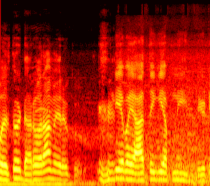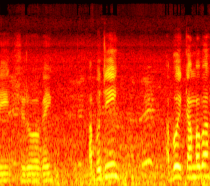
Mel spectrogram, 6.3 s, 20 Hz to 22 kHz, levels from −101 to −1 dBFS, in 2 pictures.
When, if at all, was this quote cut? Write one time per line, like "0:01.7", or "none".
0:01.7

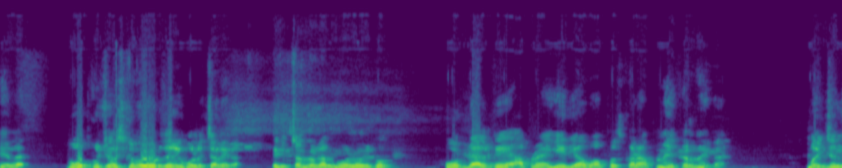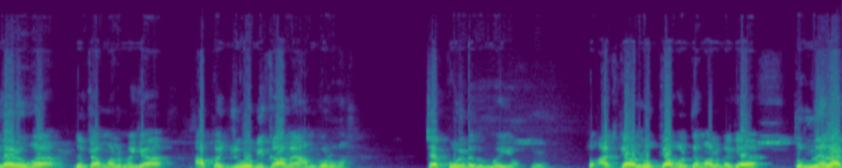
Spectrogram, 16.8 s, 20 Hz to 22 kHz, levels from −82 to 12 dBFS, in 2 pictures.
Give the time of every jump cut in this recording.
0:01.2
0:13.1

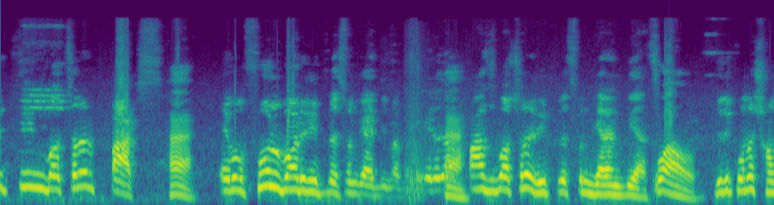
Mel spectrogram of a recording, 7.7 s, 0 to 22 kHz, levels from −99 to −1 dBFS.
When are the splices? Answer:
0:04.1

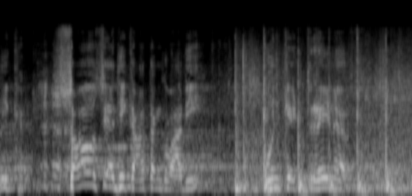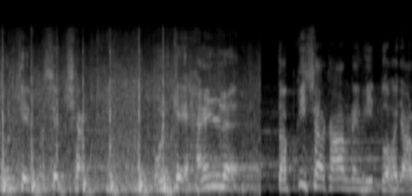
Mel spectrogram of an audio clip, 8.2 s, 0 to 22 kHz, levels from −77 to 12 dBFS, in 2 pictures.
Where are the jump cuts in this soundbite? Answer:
0:06.7

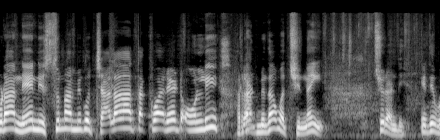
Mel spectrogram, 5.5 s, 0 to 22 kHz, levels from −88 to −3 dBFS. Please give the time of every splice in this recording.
0:03.1

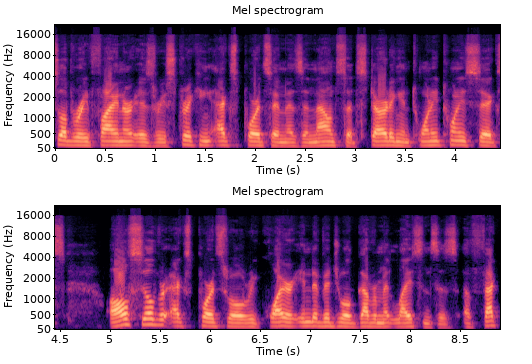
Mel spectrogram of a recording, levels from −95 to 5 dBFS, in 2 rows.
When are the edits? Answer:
none

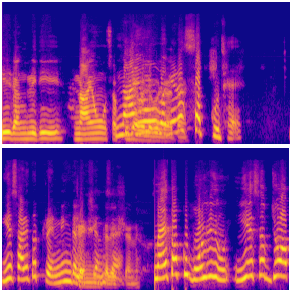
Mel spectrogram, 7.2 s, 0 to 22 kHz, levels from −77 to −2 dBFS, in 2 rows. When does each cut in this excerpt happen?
0:05.5

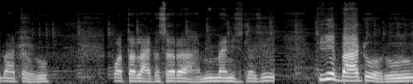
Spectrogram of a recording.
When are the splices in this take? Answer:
0:01.1
0:02.7

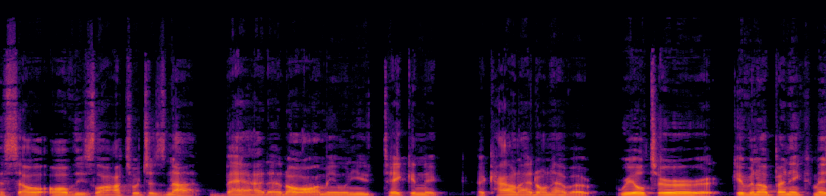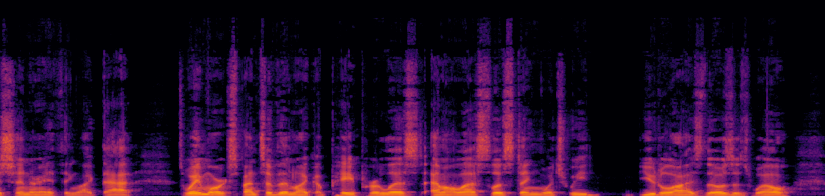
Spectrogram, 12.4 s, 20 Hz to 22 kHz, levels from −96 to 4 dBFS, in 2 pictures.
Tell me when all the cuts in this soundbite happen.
none

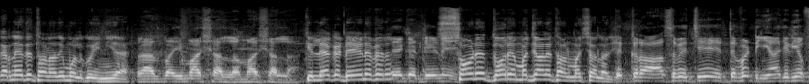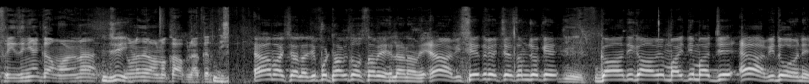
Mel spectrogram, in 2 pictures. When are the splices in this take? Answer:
0:10.3

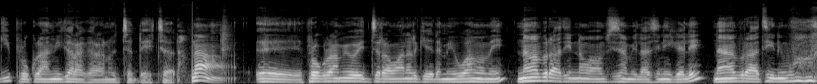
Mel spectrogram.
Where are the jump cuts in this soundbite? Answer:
0:01.9

